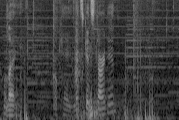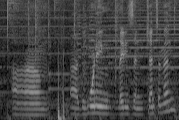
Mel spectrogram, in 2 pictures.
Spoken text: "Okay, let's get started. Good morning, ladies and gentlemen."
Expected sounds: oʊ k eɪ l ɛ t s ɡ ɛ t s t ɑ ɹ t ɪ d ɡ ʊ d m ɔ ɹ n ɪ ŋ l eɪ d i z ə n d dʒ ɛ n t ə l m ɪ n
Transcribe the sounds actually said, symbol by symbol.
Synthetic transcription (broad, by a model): oʊ k eɪ l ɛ t s ɡ ɛ t s t ɑ ɹ t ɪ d ɡ ʊ d m ɔ ɹ n ɪ ŋ l eɪ d i z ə n dʒ ɛ n t l m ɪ n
